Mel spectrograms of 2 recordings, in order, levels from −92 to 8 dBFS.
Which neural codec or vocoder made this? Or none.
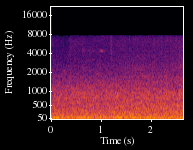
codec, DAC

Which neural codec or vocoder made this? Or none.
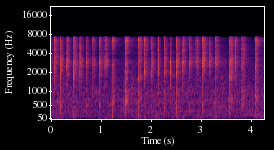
codec, DAC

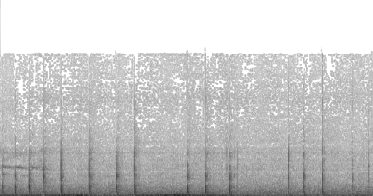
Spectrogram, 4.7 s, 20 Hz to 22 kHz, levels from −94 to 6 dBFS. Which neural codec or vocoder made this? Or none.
codec, DAC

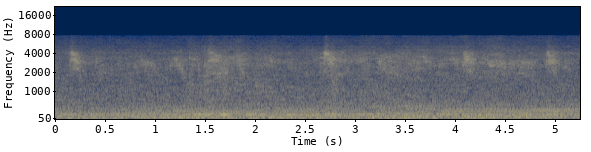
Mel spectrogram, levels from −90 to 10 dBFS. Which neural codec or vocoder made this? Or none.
codec, DAC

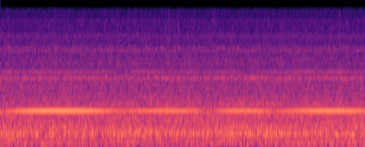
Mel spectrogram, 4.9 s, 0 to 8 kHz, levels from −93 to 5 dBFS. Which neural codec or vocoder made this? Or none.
none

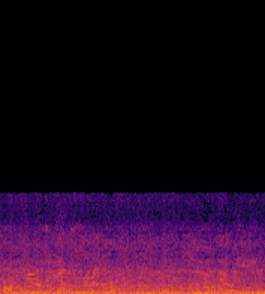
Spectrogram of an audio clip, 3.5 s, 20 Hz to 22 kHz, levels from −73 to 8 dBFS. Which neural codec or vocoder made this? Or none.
codec, DAC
